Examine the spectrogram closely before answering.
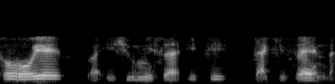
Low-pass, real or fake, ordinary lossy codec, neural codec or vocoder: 3.6 kHz; real; none; none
